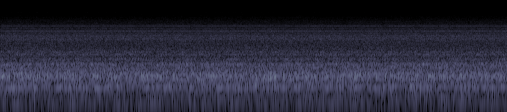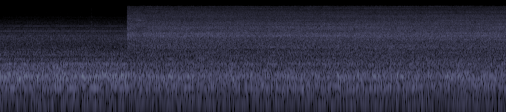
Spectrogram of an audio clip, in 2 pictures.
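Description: Shaper Origin handheld CNC router running a light inside cut in a cherry inlay piece, a steady hiss. About six seconds in, the sound abruptly turns brighter and more hissy.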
